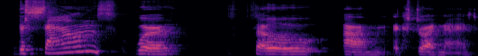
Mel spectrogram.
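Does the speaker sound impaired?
Yes: deafness; congenital moderate-severe hearing loss, Esteem implant plus cochlear implant.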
